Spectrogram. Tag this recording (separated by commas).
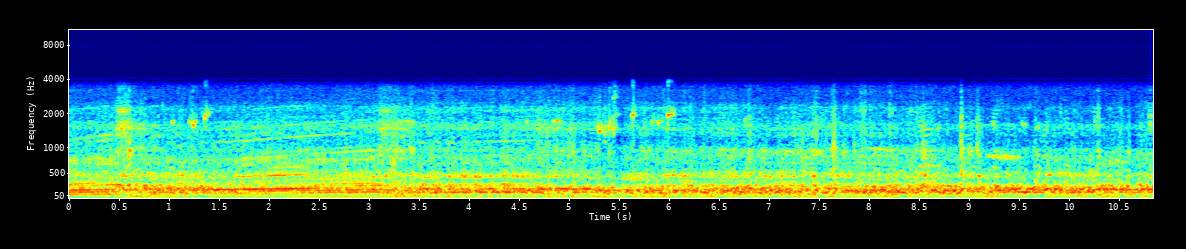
Car, Vehicle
